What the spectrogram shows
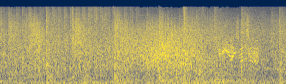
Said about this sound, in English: Land mattress firing some rockets in.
